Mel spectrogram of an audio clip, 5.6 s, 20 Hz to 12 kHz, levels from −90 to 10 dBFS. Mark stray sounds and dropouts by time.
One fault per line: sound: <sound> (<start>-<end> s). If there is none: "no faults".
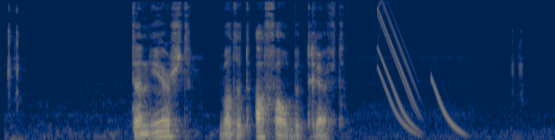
sound: chirp (3.8-4.7 s)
